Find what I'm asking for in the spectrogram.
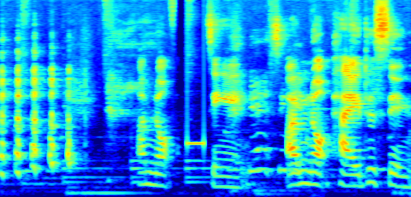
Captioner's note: laughing; beep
